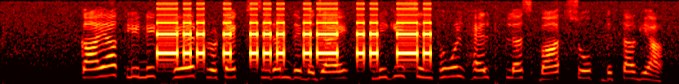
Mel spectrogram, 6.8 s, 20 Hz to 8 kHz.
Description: Morse code, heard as electronic beeps, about 18 wpm, 1140 Hz, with speech in Dogri. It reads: DESAIN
